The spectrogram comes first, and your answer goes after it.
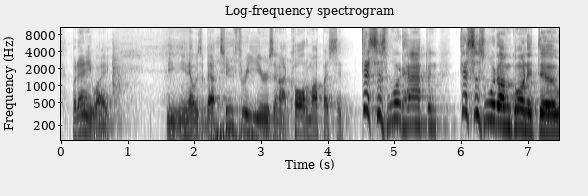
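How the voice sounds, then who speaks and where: A man's fairly high voice with very wide pitch swings at a fairly quick pace, with audible room echo and noticeable background noise. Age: 60s. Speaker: recovering alcoholic sharing his story. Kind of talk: testimony.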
